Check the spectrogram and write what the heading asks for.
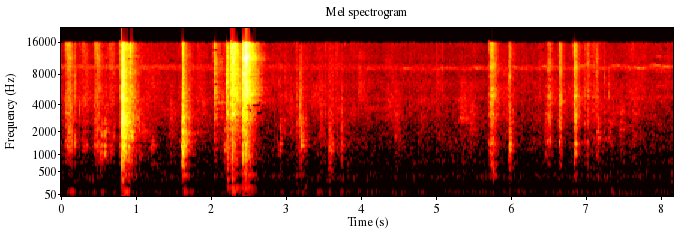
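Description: A kitchen knife and then a hand vegetable peeler scraping and cutting the rind of a breadfruit. A few sharp strokes come in the first three seconds, and lighter scattered clicks follow near the end.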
